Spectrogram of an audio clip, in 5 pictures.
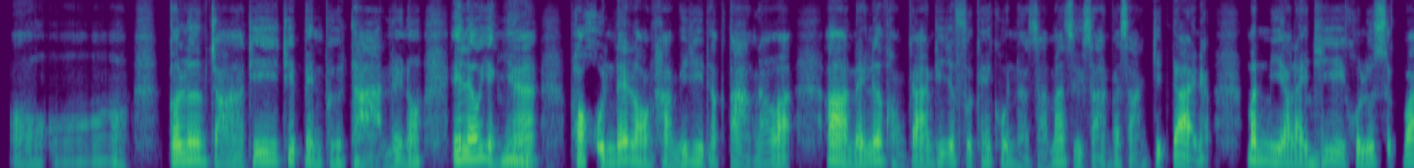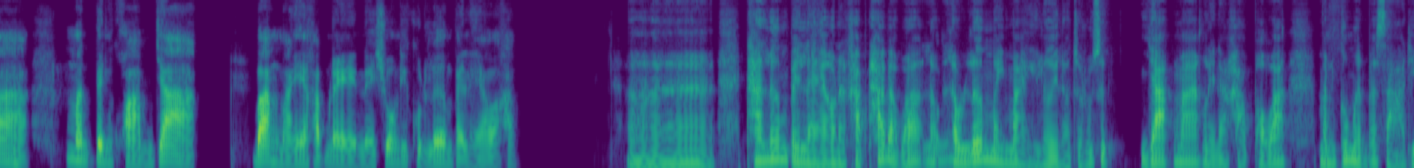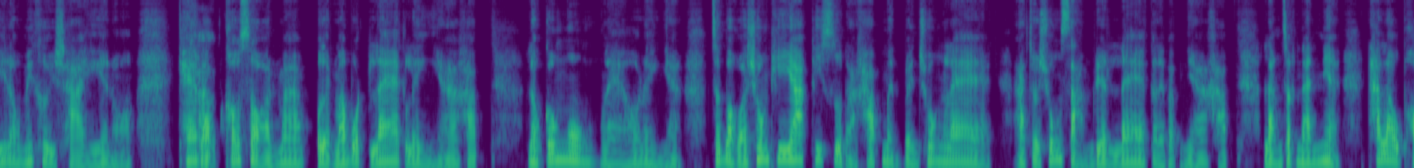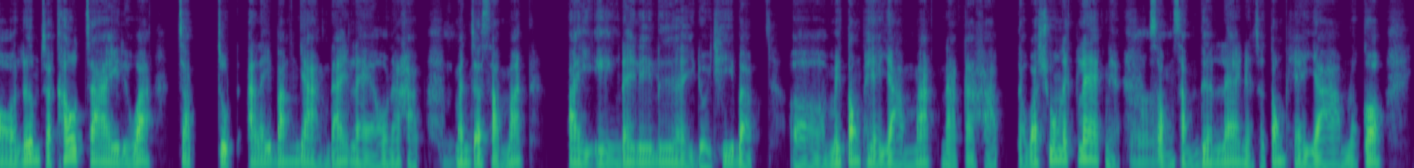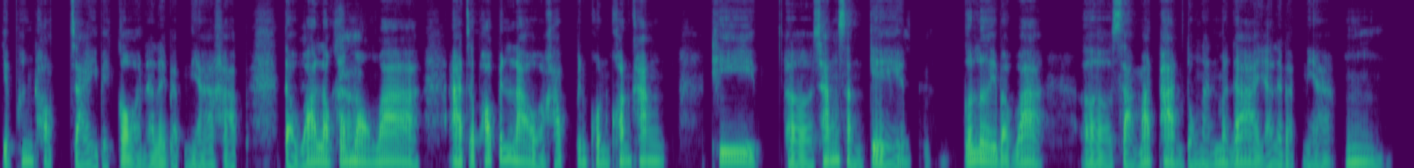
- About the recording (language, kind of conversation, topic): Thai, podcast, เริ่มเรียนรู้ทักษะใหม่ตอนเป็นผู้ใหญ่ คุณเริ่มต้นอย่างไร?
- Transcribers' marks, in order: tapping; throat clearing; cough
